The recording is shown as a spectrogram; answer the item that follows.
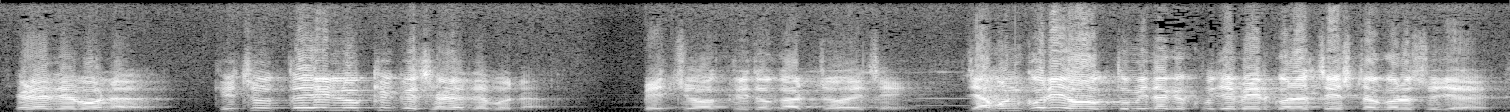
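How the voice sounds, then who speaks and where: A man's voice: sits high, sing-song, bright, forceful tone, reverberant, soft background music, exaggerated voice. A man playing a confident, scheming villain in folk opera, theatrical and peppering his speech with English words. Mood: determined. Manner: sprinkles English words, drawn-out theatrical delivery. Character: smooth-talking scheming villain, confident and menacing. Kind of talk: Bengali folk opera stage acting.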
